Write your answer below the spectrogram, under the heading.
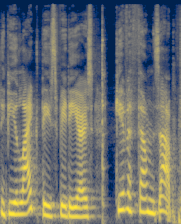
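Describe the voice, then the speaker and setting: Against noticeable background noise, a woman speaks with an Australian accent at a medium pitch. Her intonation is lively and her pace moderate. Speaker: teacher. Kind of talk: educational vlog. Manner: animated.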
